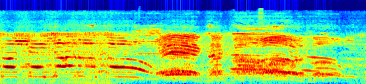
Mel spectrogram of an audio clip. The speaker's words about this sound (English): Protesters in Karachi, the financial capital of Pakistan, held a rally in front of Karachi Press Club to call for an end to Western interference in Muslim world and to show support for the revolutions in Arab world.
